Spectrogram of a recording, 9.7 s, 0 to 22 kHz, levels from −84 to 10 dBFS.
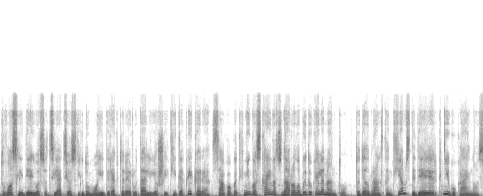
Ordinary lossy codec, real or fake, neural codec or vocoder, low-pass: Opus, 16 kbps; fake; vocoder, 22.05 kHz, 80 mel bands, WaveNeXt; 9.9 kHz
